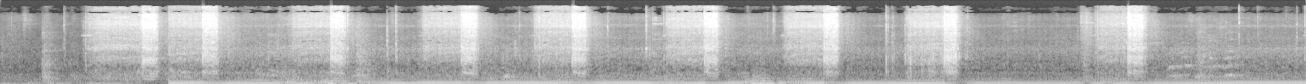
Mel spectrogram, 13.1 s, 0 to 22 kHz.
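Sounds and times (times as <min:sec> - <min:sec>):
hissing rattling bursts: 0:00.8 - 0:09.8
cordless drill motor humming: 0:00.8 - 0:09.9, 0:10.8 - 0:13.0.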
